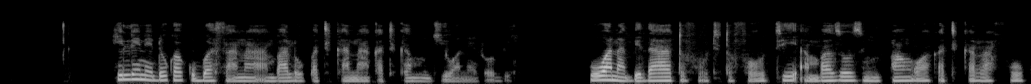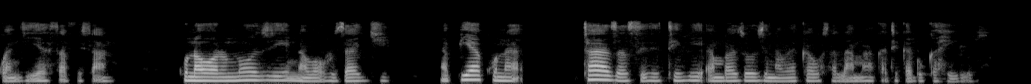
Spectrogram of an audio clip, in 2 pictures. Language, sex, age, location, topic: Swahili, female, 25-35, Nairobi, finance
